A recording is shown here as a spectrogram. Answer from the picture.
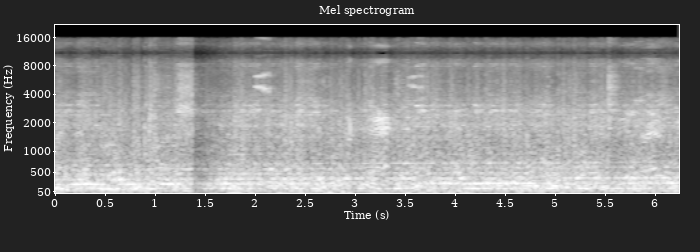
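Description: Sheboygan Light, Power & Railway Co. car 26, an electric interurban car, running along the track: a steady low hum with wheel-on-rail noise. The level dips briefly about one and a half seconds in.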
